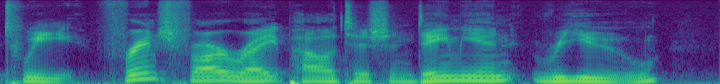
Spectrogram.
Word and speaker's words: Damien Rieu: In a now deleted tweet, French far-right politician Damien Rieu, not Ryu, R-I-E-U, that would be Ryu. How do you spell it?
